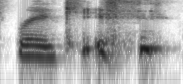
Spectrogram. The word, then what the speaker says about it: Reiki: So it's Reiki. – Yes. – Correction to me. – You're saying it just fine.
